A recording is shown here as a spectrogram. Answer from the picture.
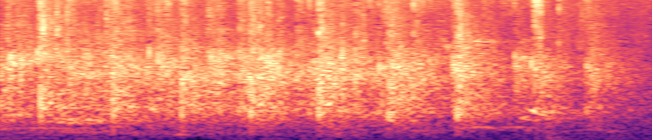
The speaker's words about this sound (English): Can we clap our hands for the word this morning?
